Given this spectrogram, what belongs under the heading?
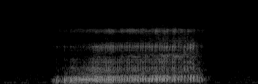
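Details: A mother snoring: one loud, sustained, harsh buzzing snore lasting about a second and a half, in a quiet room.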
